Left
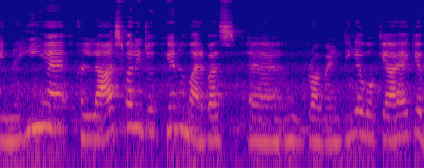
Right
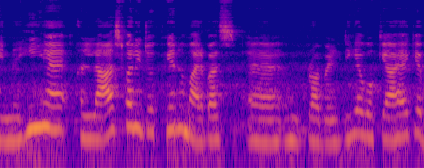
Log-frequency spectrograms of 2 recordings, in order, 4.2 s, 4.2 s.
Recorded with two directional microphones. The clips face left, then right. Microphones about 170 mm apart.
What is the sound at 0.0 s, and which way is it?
A woman's voice, 55° right (ahead or behind).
